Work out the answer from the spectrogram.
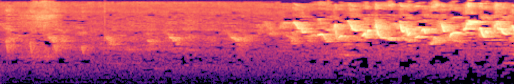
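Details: White-eye delivering dense 'speed' song for tutoring new birds; a few soft scattered chirps open, then a loud, rapid stream of high twittering notes fills the last two seconds.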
